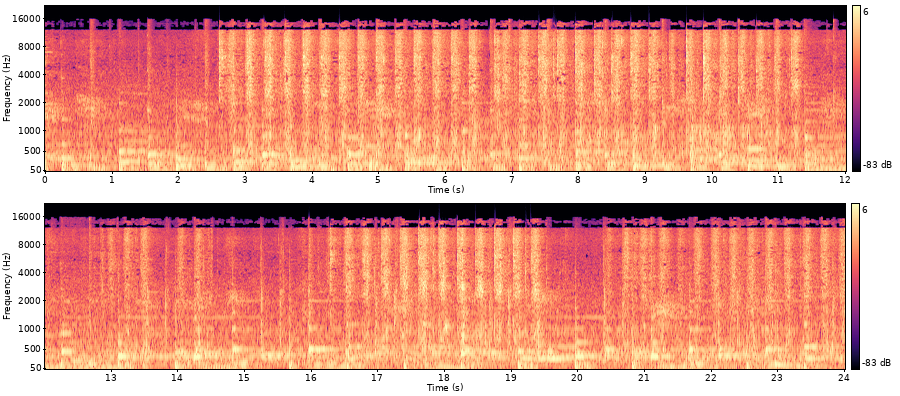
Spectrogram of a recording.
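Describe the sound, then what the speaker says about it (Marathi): Pumpkin grated by hand for puris: a continuous, close scraping rasp with a rhythmic back-and-forth stroke pattern and brief pauses, heard without talking. "आता आपण हा किसून घेऊया।"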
